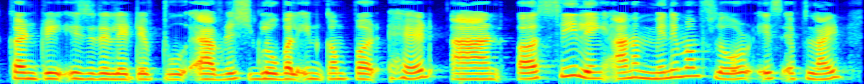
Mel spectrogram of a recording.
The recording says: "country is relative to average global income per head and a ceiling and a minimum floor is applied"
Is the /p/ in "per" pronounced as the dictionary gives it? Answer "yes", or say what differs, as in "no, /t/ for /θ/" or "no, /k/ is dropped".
yes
